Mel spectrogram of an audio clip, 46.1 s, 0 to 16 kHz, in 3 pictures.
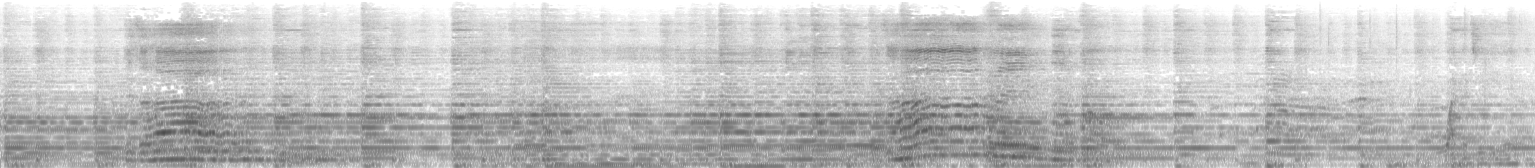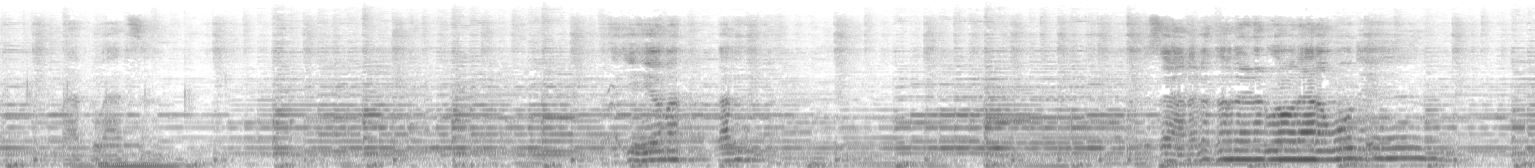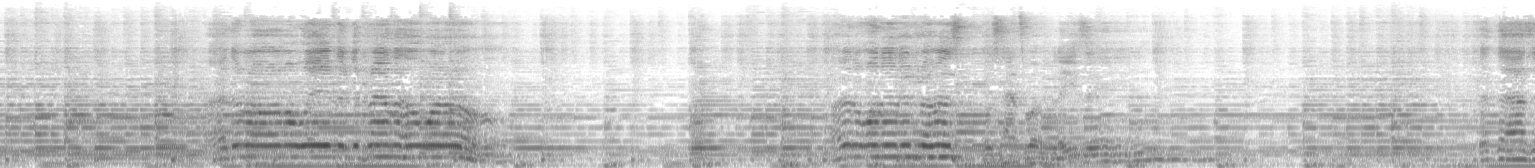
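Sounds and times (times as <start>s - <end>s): acoustic guitar strumming: 0.0s - 46.0s.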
